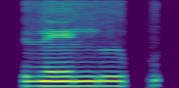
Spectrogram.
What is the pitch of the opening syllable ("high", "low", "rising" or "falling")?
high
